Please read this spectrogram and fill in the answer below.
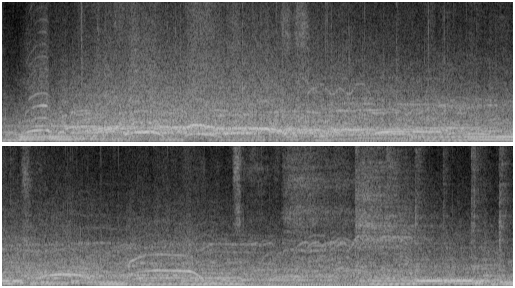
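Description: Live rock band playing slow, held chords that change every second or two, under a crowd whooping and shouting throughout.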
